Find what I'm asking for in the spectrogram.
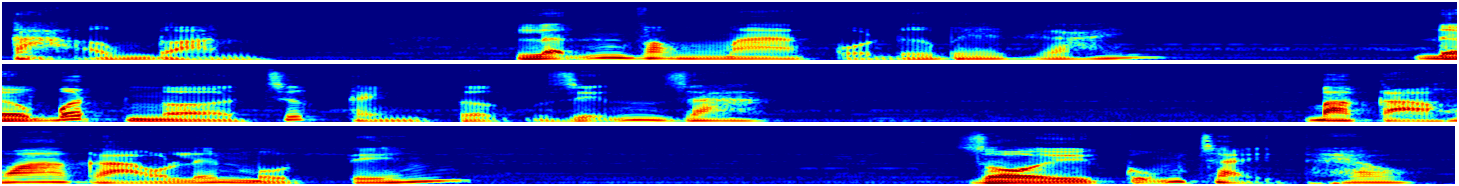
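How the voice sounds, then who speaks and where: A man narrating a horror story in a dramatic, expressive storytelling manner. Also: lowish voice, measured pace, pauses often. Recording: dry close voice over faint music.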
